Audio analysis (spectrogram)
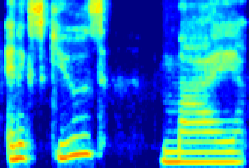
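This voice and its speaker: Woman host, husky and raspy after illness, warm lowish voice, casual self-help talk. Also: lively intonation, extremely slow. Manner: chatty, encouraging, repeats phrases. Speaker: podcast host.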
